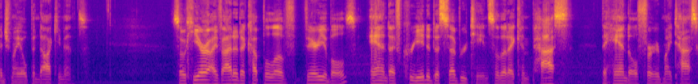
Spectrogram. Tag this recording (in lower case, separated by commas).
speech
